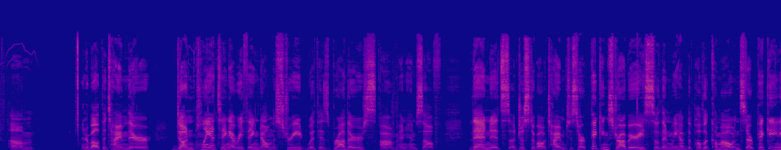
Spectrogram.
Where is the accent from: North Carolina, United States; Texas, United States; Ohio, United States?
Ohio, United States; northeast of Cleveland; also born or lived in Bozeman, Montana; now in Minnesota, United States; I grew up in Ohio, uh, northeast of Cleveland, mm-hmm. and I grew up on a dairy farm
